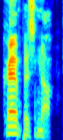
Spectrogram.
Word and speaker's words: Krampusnacht: Krampusnacht. – Did I say that right? – Yeah, you did. Krampusnacht.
